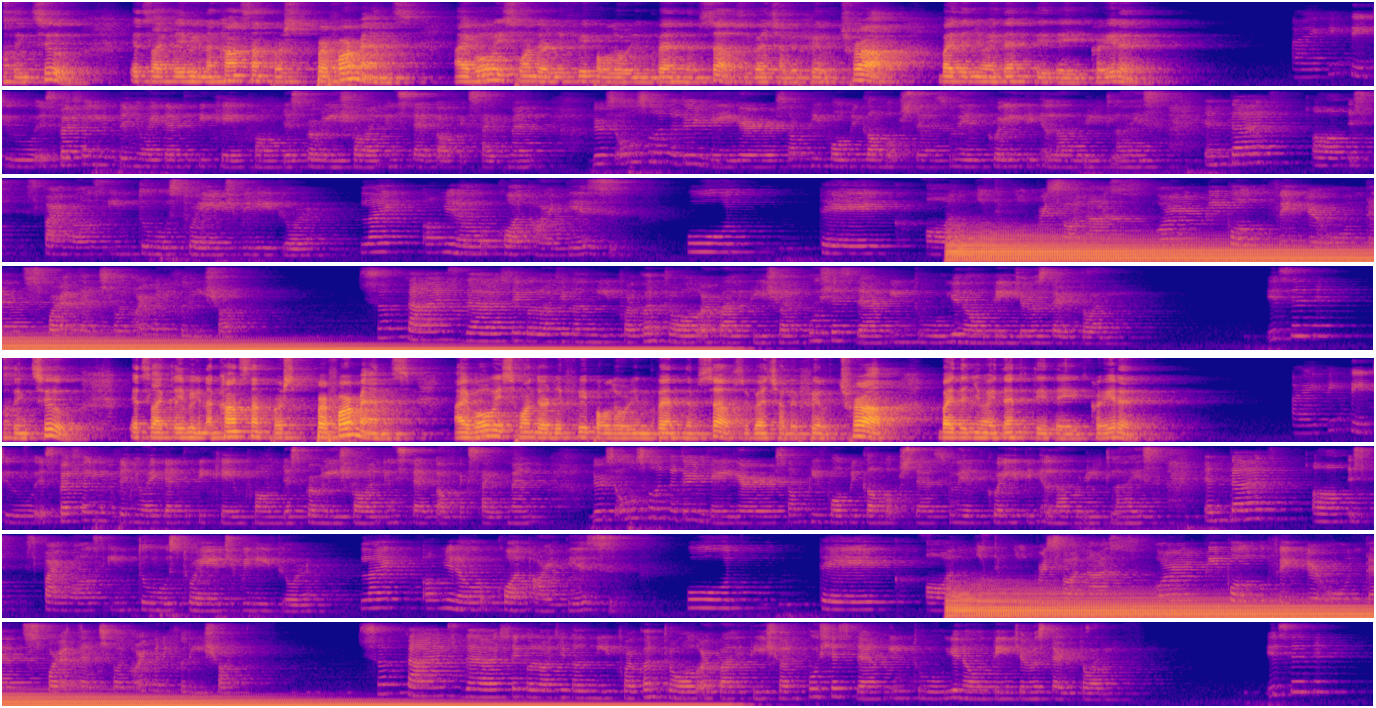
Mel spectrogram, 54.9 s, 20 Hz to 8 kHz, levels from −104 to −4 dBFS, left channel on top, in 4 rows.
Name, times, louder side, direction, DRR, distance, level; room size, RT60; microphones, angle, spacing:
voice 1, 0.0-11.3, right 4 dB, 75° right, 7 dB, 0.7 m, -31 dB
voice 2, 12.9-26.5 26.8-27.4 27.7-30.5 31.0-31.3 31.6-33.9 34.3-34.7 35.6-36.2 36.7-43.5 44.7-52.3 53.8-54.3, right 2 dB, 25° right, 0 dB, 1.2 m, -49 dB
sound 1, 36.9-48.5, equal, 5° right, 0.8 m, -36 dB
9.0 x 7.4 x 3.1 m, 1.2 s
head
